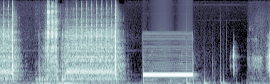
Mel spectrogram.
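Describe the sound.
Telephone dial tone and dialing: a steady, even tone holds for about a second after some clattering handling noise, then cuts off into a few sharp dialing clicks and a short blip.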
